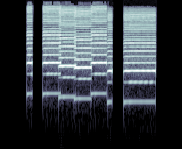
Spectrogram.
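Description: Single harmonica plays the melody of Ampar-ampar Pisang, a short blown note followed by a run of sustained reedy tones in separate phrases, clear and alone with brief pauses.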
